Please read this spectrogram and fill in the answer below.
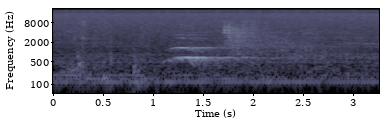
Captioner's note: cheering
